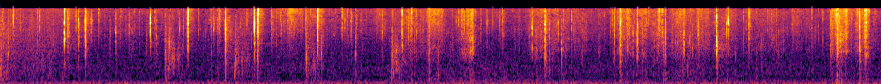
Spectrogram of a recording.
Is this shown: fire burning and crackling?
yes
